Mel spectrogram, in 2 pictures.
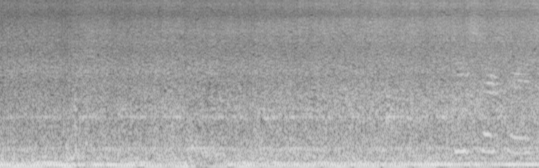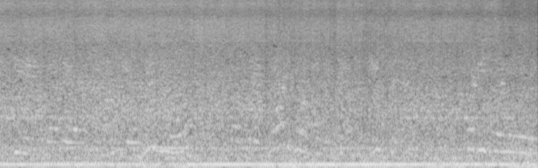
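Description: Tour boat's engine running steadily with a deep, even drone, under wind noise on the microphone from the moving boat, with faint voices of passengers in the background.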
